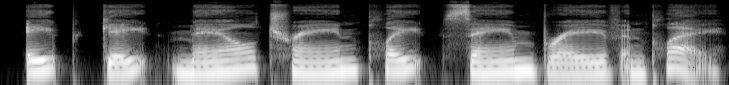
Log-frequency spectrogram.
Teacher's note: a diphthong, which means it is two sounds flowing together smoothly, not just one sound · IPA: eɪ, /eɪ/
